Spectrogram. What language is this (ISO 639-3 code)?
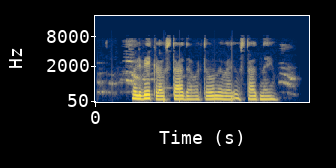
pus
